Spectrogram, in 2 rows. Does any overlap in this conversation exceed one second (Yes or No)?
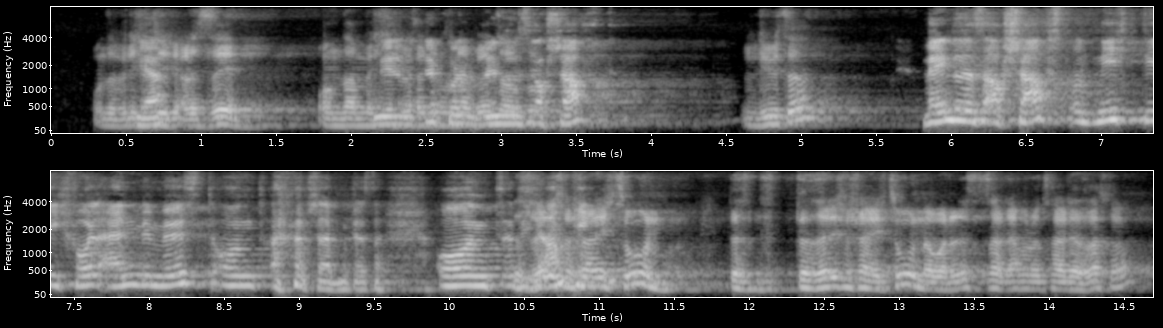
Yes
